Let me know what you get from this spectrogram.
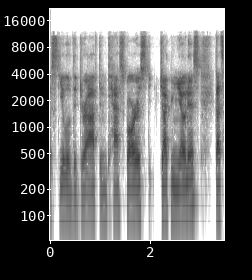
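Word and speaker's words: Kasparas Jakučionis: for getting the steal of the draft and Casparis Jakunis, that's how you pronounce his name.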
